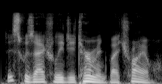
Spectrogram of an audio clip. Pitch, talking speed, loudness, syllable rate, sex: 110 Hz, 220 wpm, -17 LUFS, 6.9 syllables/s, male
